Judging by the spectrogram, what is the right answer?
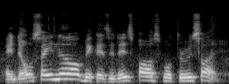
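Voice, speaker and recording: A man's voice: on the high side, big pitch swings, quick pace, mellow, muffled recording, a little hiss or hum. A young man streaming live, arguing with a chatbot in a casual, incredulous way, swearing a lot.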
